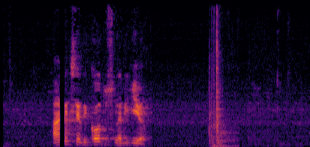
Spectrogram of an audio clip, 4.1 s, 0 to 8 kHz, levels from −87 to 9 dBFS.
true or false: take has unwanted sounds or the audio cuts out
true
